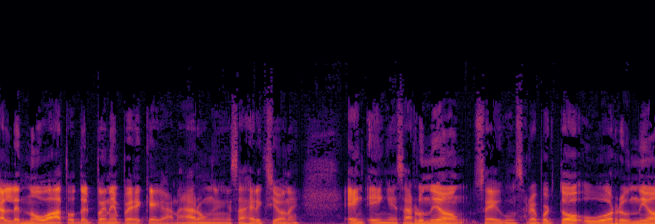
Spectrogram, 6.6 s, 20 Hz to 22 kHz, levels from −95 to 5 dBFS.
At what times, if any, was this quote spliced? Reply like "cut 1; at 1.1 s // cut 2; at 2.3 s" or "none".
cut 1; at 3.7 s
